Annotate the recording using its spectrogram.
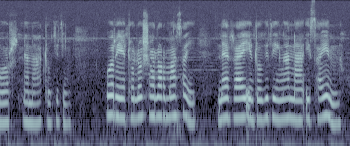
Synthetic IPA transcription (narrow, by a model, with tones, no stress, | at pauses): o˨ɾnɛ˨na˨to˨ɡi˦ɾi˨ŋ | o˦ɾe˨to˨lo˦ʃɔ˦lɔ˦ɾma˦sa˦j | nɛ˦ɾa˦ji˨nto˨ɡi˦ɾi˨ŋa˦naʔi˦sa˦ɪ˦na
